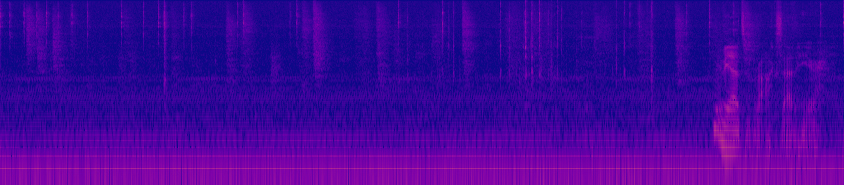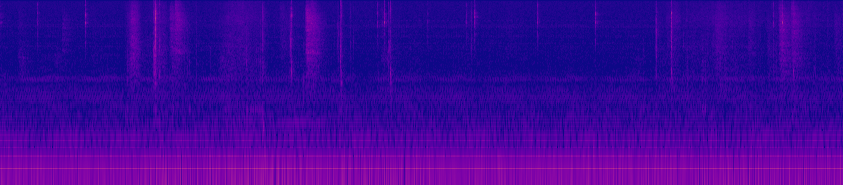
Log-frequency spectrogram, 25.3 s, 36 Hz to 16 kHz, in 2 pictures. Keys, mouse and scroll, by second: 0.0 click, 0.4 click, 0.7 click, 1.1 click, 1.8 click, 2.4 click, 2.9 right click, 3.7 click, 4.5 click, 6.0 click, 6.6 ctrl+z, 9.6 alt+click, 10.6 click, 11.7 click, 12.7 click, 13.9 click, 15.2-16.5 ctrl+scroll, 17.4-18.4 scroll, 18.4 click, 19.8 click, 21.6 click, 24.4 alt+click.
